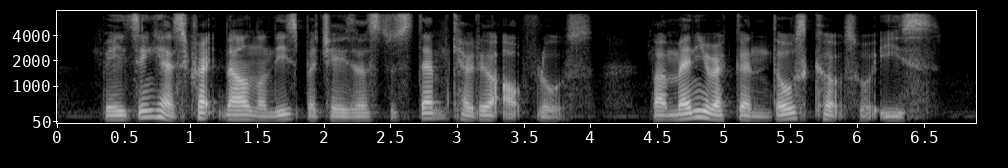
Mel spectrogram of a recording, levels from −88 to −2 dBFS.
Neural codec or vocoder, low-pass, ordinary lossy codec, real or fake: none; 7.2 kHz; none; real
